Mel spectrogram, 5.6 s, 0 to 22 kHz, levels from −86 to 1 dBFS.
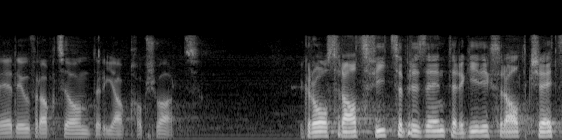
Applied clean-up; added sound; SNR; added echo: none; none; none; none.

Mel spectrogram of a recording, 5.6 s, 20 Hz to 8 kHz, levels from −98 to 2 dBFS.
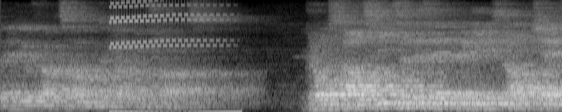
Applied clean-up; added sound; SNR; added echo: none; Ringtone; 11 dB; reverberation time 2.2 s.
